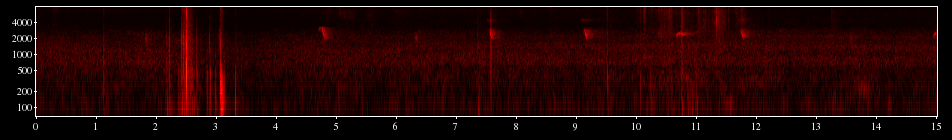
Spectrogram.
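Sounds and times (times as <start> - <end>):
steady outdoor hiss: 0.0 - 15.0
bird chirping: 4.7 - 5.6, 7.4 - 7.8, 9.1 - 9.5, 10.6 - 11.1, 11.7 - 12.5.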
